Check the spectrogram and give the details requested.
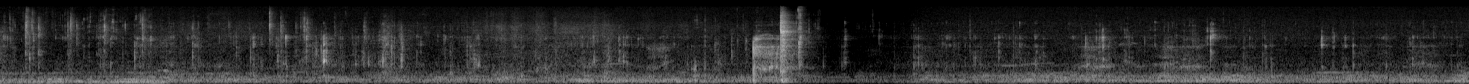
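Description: Close-miked chewing and biting of meat, with wet mouth sounds and scattered clicks of a metal fork against a foil-lined tray. A louder click stands out about eight seconds in.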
